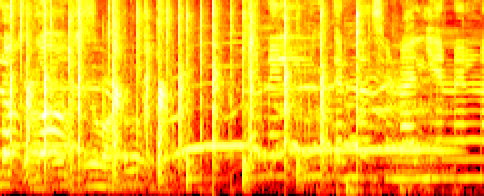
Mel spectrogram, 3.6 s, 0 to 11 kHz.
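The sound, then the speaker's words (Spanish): A burst of applause on a show, many hands clapping quickly and steadily for several seconds, loud, with voices calling out and cheering beneath it, for a boy who did 70 calculations in under 5 minutes without a mistake. “Aplauso, Luisito. Ponle fanfares a mi muchacho.”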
